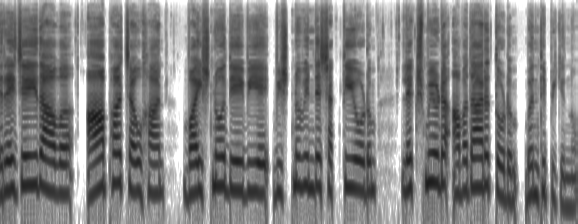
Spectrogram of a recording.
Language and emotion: Malayalam, neutral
